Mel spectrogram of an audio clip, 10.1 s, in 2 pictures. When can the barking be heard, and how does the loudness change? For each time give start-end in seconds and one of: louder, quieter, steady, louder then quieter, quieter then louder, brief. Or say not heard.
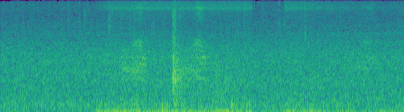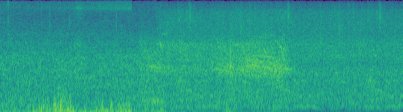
not heard.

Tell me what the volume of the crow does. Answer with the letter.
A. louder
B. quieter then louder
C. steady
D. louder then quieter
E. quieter
B.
